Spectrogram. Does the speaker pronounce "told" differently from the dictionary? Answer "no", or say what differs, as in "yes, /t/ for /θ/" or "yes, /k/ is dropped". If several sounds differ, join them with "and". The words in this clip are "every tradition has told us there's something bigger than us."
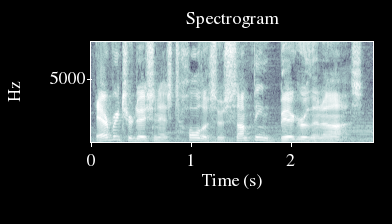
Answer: no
